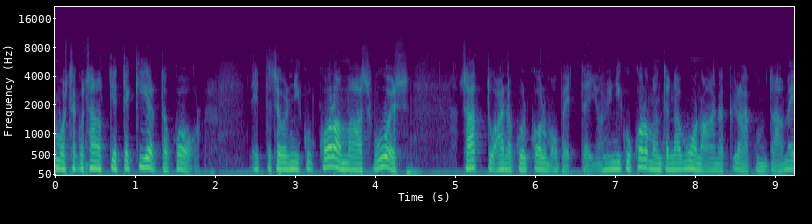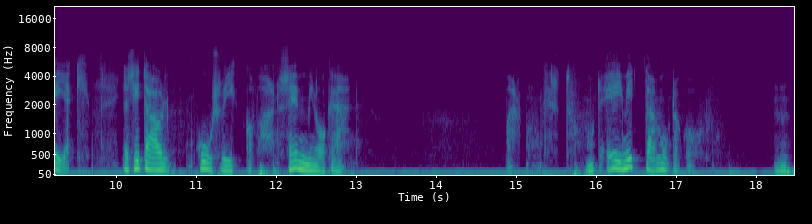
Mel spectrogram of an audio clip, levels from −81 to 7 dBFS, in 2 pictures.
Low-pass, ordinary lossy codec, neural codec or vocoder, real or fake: 14.4 kHz; none; vocoder, 44.1 kHz, 128 mel bands every 512 samples, BigVGAN v2; fake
